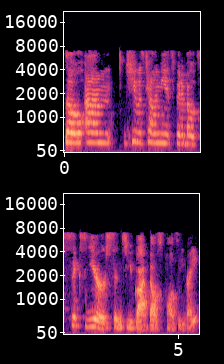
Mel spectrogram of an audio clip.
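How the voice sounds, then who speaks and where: Chatty woman host with a gravelly edge. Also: high-pitched, a little slow, a bit bright, muffled recording. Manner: chatty, upbeat, lots of fillers. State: voice not fully woken up. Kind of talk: casual video call interview.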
